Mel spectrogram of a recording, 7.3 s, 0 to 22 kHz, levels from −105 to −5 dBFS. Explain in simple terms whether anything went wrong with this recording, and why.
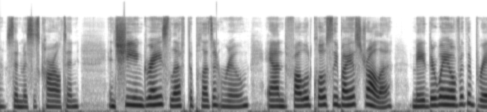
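Sharp ticks, about five, come roughly every 1.5 seconds from 0.47 to 6.03 s. These are word clock ticks: two unsynchronised digital clocks drift slightly, dropping or repeating one sample each time.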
